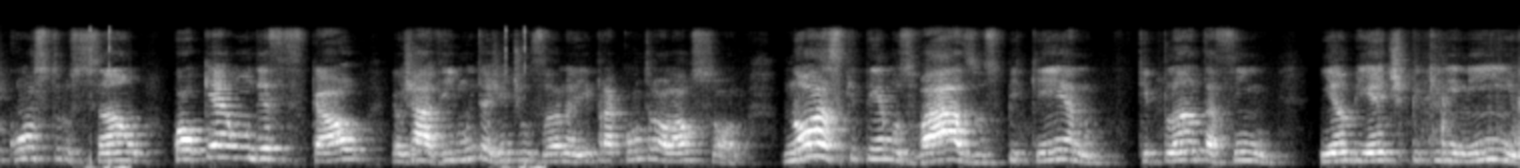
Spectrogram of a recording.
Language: Portuguese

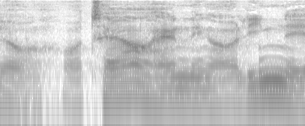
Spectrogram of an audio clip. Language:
Danish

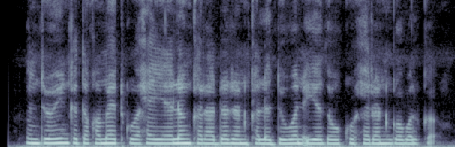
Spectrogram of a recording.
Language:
Somali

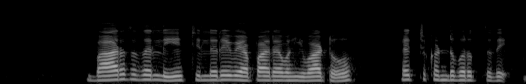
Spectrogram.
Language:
Kannada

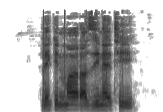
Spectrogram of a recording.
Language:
Khetrani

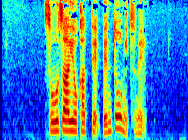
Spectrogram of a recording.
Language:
Japanese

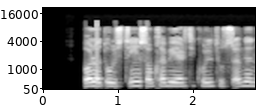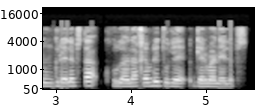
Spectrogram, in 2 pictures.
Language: Georgian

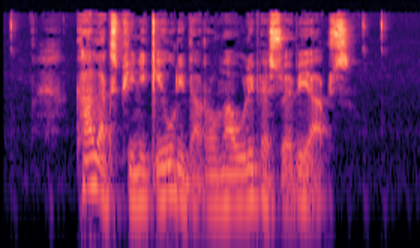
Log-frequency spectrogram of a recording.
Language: Georgian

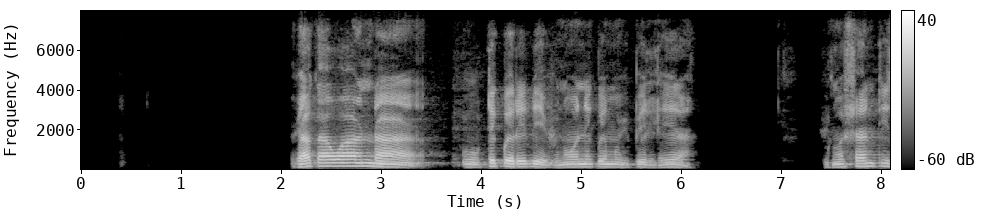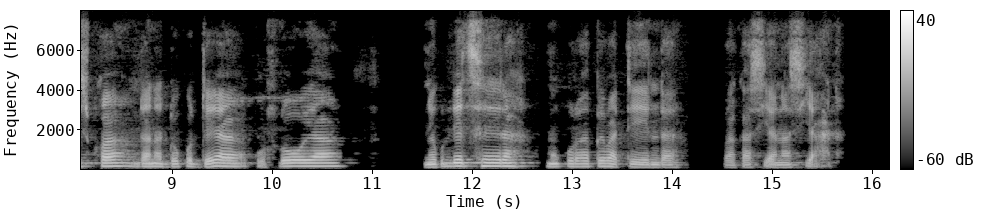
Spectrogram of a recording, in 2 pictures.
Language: Ndau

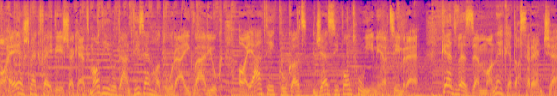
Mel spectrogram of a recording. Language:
Hungarian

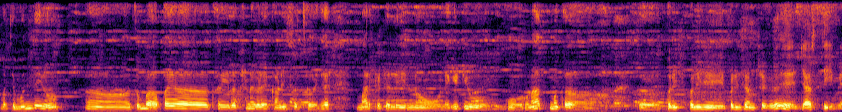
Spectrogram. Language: Kannada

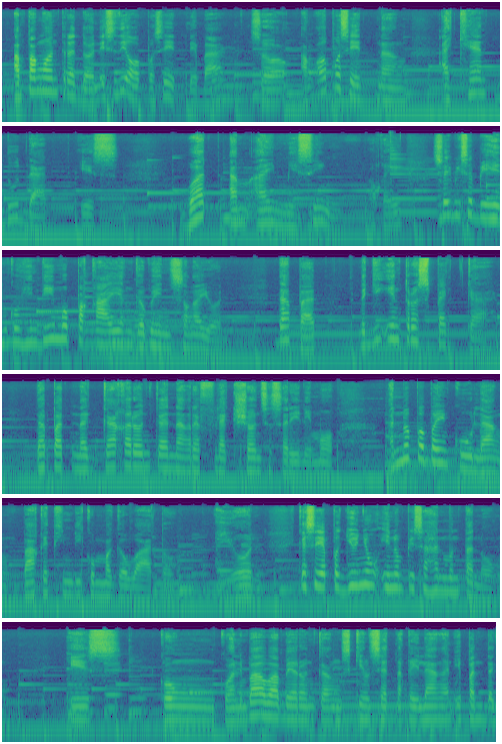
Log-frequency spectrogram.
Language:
Filipino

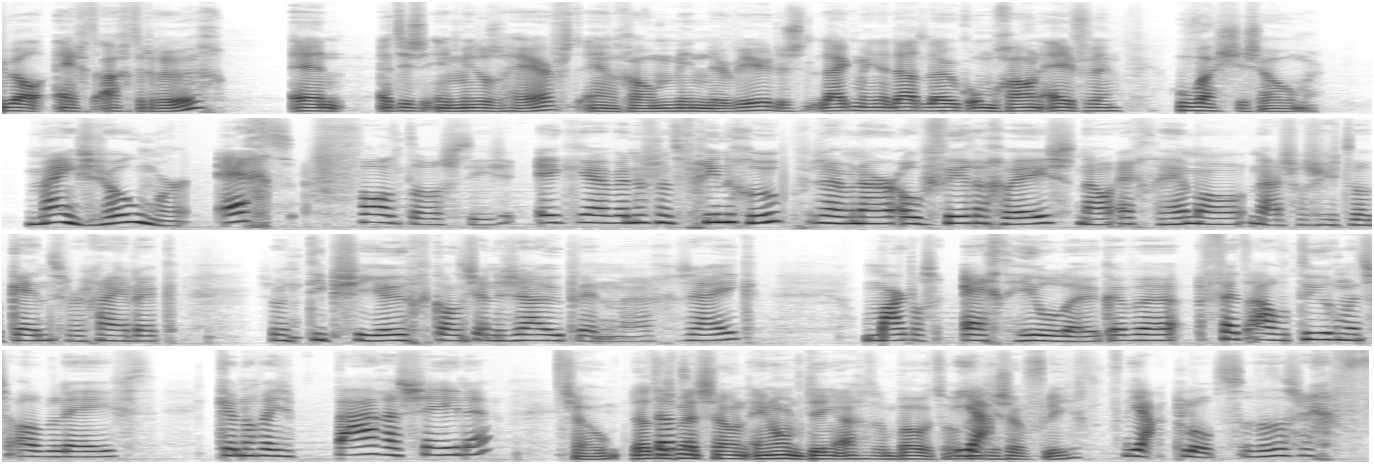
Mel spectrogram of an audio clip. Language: Dutch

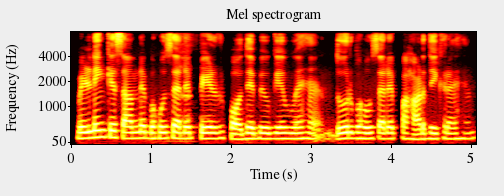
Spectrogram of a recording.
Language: Hindi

